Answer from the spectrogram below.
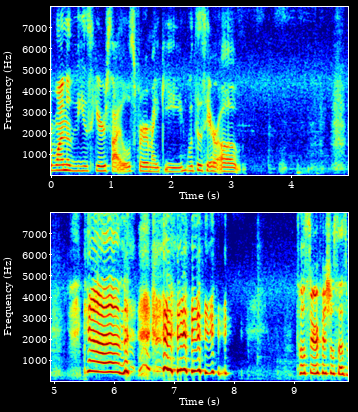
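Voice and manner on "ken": high, loud cry dissolving into laughter; mock scolding. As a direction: yell the name in amused shock. Reacting to Ken's message.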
